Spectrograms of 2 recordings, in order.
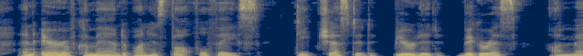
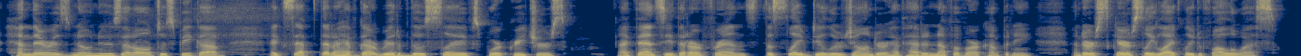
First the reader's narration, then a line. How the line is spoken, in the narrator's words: he answered, laughing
